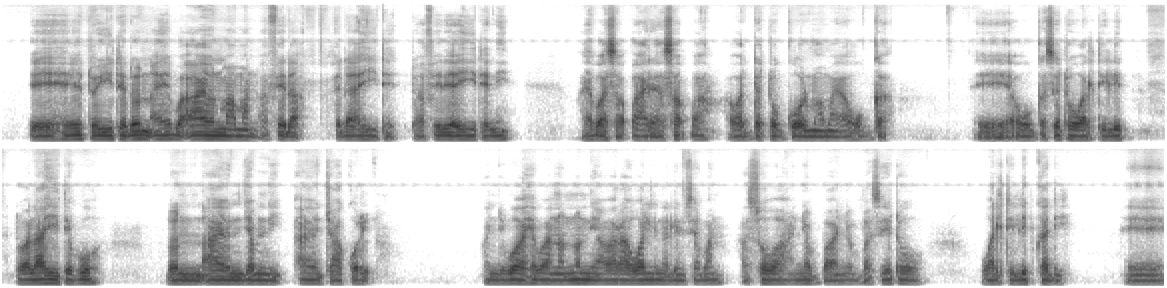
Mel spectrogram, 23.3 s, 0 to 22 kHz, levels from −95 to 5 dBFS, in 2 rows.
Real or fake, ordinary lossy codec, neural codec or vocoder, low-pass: real; none; none; none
